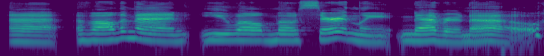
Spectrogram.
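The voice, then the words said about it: Sassy demon character voice. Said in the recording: “be the demon voice ... He was kind of sassy in my rendition.”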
